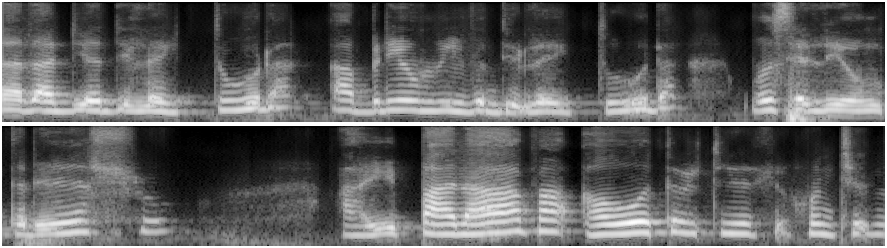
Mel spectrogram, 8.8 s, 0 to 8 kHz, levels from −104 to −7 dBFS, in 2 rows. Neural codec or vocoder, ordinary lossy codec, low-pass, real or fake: codec, 16 kHz, 2 kbps, X-Codec, HuBERT features, trained on general audio; none; none; fake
